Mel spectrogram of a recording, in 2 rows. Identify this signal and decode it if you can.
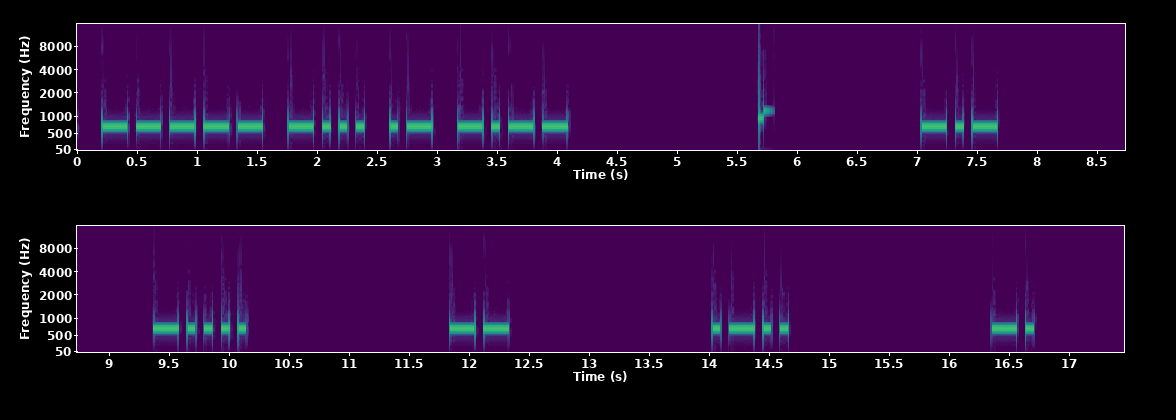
Morse code, heard as a keyed tone, about 17 wpm, spaced as for 7 wpm, 700 Hz. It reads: 0BAY K6MLN
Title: USA Call Signs - 5 Characters - 8x Character Spacing - 17wpm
